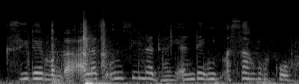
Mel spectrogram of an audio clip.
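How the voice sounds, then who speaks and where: A woman's voice: fairly quick, noisy background. A woman chatting casually to her viewers in a home vlog, calling them "day" and "Inday" and now and then cheering at her toddler. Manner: chatty, frequent "day" and "mga Inday" asides; coos and cheers at her toddler in high bursts. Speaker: vlogger. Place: snowbound house, indoors and at the door.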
